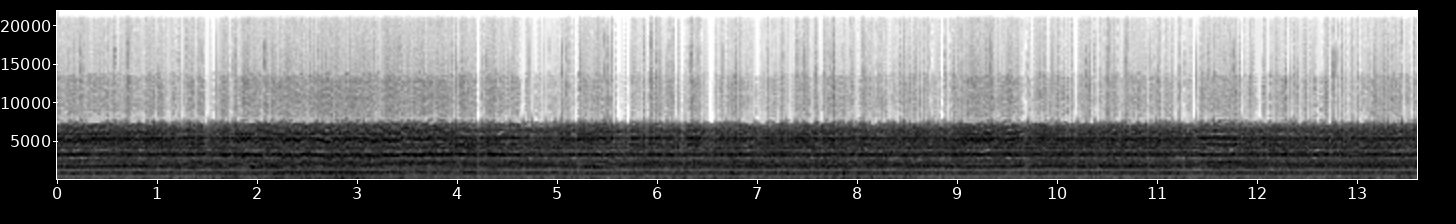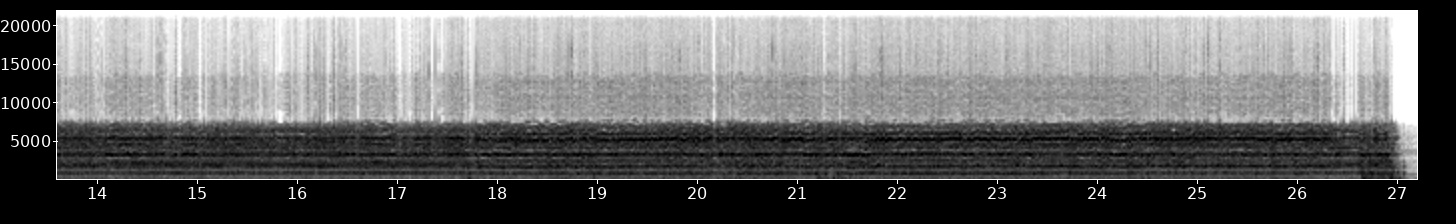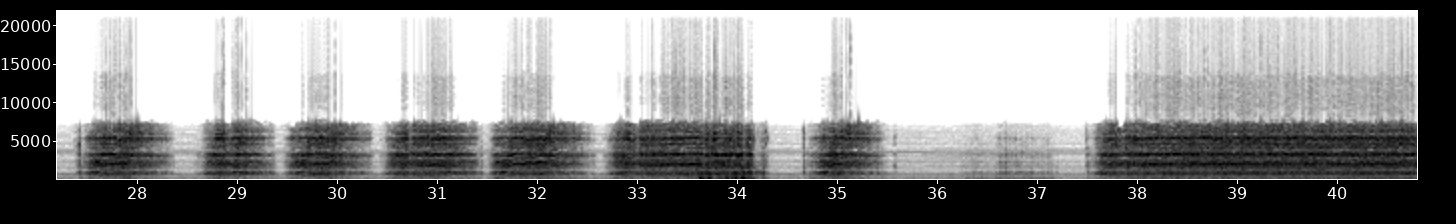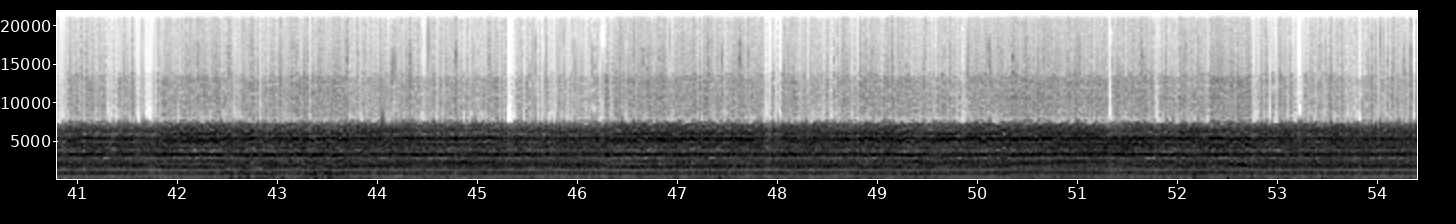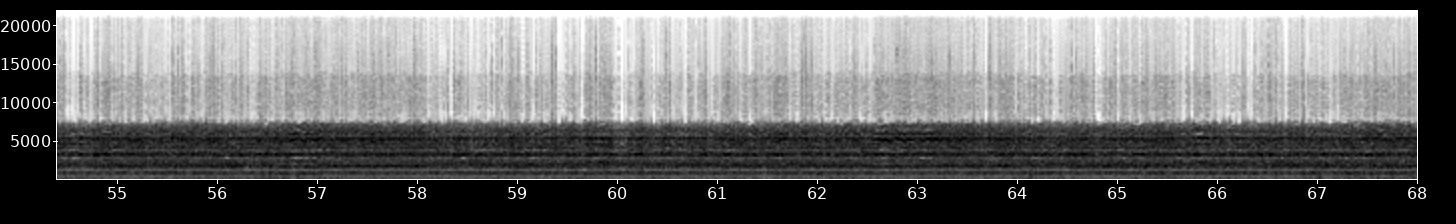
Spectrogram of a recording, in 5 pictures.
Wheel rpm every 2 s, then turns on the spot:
220, 240, 240, 220, 230, 230, 230, 230, 230, 220, 210, 210, 220, 150, 50, 70, 110, 70, 20, 180, 220, 220, 230, 230, 230, 270, 250, 230, 230, 230, 230, 230, 230, 230.
none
